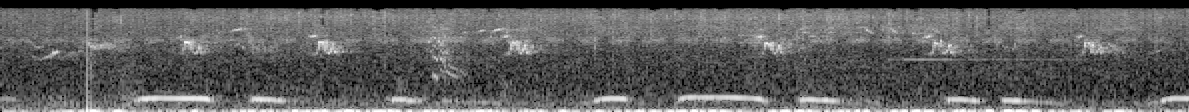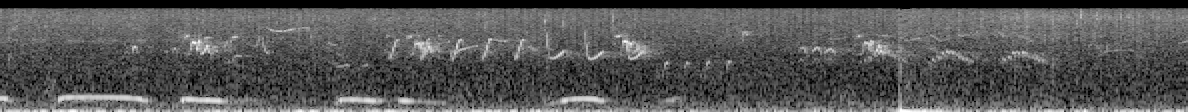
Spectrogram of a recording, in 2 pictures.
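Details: Chukar partridge repeating a long series of about a dozen low, rounded, hoarse notes in an uneven rhythm, with other small birds chirping and trilling higher up.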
